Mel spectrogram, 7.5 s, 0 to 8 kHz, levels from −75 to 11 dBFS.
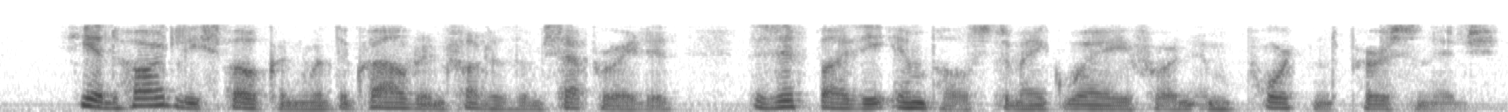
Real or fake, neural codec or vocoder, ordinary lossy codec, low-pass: real; none; AAC, 16 kbps; 7.2 kHz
